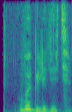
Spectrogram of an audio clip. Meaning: 1. to look, to appear, to seem 2. to find, to discover, to spy out
- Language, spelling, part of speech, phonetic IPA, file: Russian, выглядеть, verb, [ˈvɨɡlʲɪdʲɪtʲ], Ru-выглядеть.ogg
